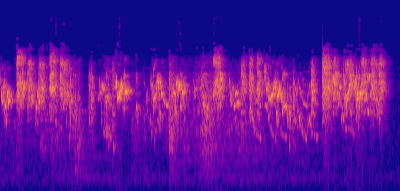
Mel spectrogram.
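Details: Busy budgerigar warbling used to stimulate pairs to breed, a nonstop stream of quick chirps, twitters and harsh squeaks that fades out at the very end.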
